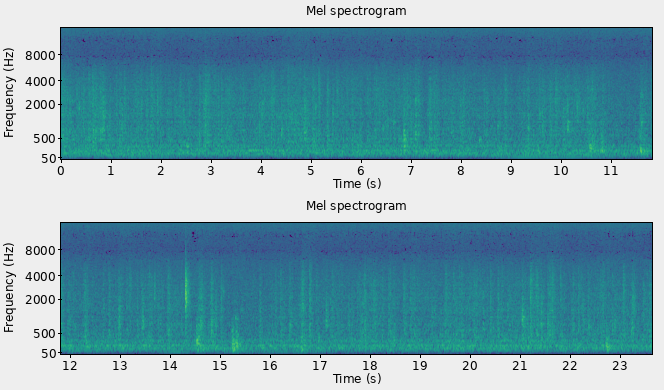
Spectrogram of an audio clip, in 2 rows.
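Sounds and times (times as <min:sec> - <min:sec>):
heavy rain hitting a window in a remote countryside house: 0:00.0 - 0:23.6.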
